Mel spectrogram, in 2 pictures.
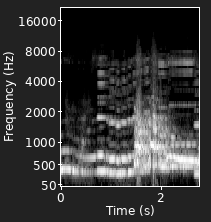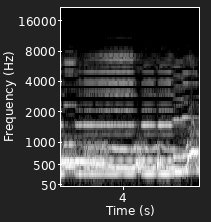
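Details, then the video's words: Dog 'singing' with loud, long, wavering howls that slide in pitch, mixed with loud music. "Singing Dog"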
